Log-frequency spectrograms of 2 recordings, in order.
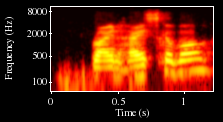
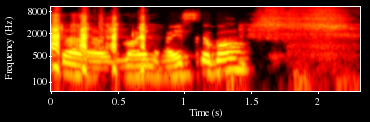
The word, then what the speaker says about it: Reinheitsgebot: So kind of what Brandon was saying about all the foreign words that are hard for Native American English speaker to pronounce, but Reinheitsgebot, I don't know if I'm saying that right, but the very impurity law.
